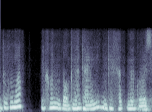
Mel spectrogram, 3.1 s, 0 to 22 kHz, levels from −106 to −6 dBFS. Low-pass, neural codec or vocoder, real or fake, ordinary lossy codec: 7.2 kHz; codec, 16 kHz, 0.5 kbps, FreqCodec, smaller model; fake; Opus, 24 kbps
